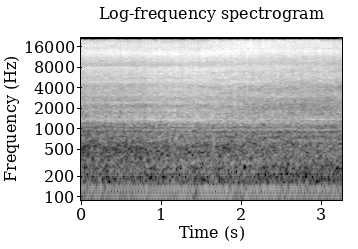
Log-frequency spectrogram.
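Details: 1991 Ford Mustang LX four-cylinder, 173,000 km: steady low idle beat with faint unevenness in the pulses, no knocks or squeals; fuel pump noise noted, owner says it runs like a clock; slightly rough idle.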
